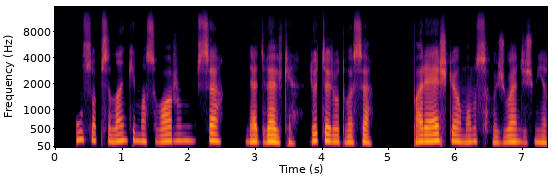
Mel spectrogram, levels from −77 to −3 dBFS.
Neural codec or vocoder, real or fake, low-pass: autoencoder, 48 kHz, 32 numbers a frame, DAC-VAE, trained on Japanese speech; fake; 14.4 kHz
